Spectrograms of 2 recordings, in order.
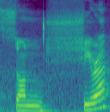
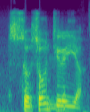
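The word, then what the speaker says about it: Sonchiriya: And once again, forgive me for butchering the name, but Son Shira, right? Son Chiraiya. Thank you.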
